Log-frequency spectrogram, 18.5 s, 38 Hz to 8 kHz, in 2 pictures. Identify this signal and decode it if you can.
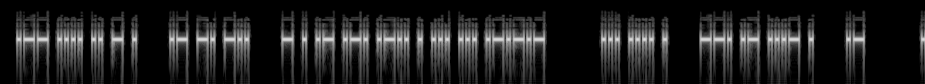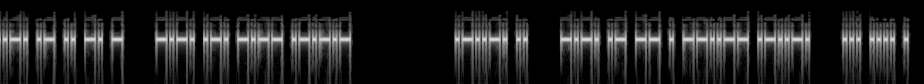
Morse code, heard as a keyed tone, about 34 wpm, 650 Hz. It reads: WHITE AND TEARLESS. SHE GAVE A FAINT CRY. "I CAME," SHE
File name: Book Two / 09-Chapter 9 - 35 WPM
